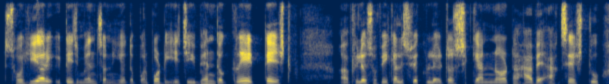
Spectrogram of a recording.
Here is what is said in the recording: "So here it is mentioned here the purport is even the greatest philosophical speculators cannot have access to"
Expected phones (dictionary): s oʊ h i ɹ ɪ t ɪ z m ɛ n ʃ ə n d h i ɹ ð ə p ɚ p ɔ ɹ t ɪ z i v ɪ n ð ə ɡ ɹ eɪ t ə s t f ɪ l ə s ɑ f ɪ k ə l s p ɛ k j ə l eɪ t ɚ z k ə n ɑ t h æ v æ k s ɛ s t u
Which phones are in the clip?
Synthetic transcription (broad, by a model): s oʊ h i ɹ ɪ t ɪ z m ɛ n s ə n h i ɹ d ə p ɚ p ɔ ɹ t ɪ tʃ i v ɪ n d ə ɡ ɹ eɪ t ə s t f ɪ l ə s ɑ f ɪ k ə l s p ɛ k j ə l eɪ t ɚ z k ə n ɑ t h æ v æ k s ɛ s t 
